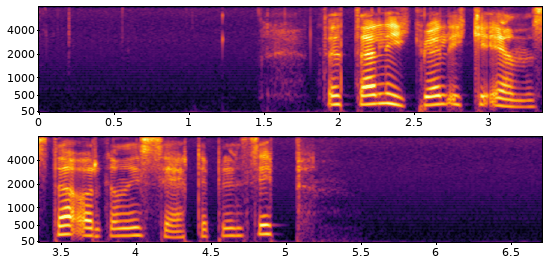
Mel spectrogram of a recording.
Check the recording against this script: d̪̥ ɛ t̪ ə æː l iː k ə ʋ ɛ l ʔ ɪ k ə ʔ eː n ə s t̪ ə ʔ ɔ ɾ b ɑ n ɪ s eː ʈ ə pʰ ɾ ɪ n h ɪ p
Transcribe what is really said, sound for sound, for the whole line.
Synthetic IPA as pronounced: d̪̥ ɛ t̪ ə æː ɭ iː k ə ʋ ɛ l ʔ ɪ k ə ʔ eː n ə s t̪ ə ʔ ɔ ɾ ɡ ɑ n ɪ s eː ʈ ə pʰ ɾ ɪ n s ɪ p

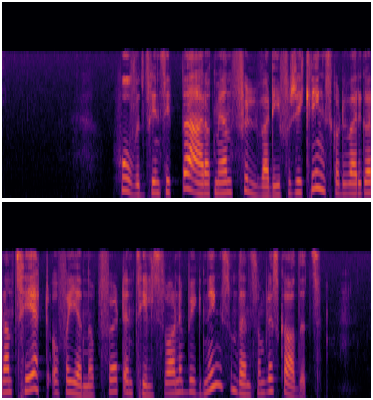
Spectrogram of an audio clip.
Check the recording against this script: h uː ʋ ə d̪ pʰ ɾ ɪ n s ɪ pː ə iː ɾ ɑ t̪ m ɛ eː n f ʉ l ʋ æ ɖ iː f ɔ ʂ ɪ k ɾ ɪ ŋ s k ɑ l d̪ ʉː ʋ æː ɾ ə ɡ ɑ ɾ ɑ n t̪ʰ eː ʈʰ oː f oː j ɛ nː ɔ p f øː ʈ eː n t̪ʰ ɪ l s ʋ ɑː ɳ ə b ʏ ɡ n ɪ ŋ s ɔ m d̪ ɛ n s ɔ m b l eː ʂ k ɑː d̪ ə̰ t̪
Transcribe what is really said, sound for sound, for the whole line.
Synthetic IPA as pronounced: h uː ʋ ə d̪ pʰ ɾ ɪ n s ɪ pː ə æː ɾ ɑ t̪ m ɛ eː n f ʉ l ʋ æ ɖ iː f ɔ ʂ ɪ k ɾ ɪ ŋ s k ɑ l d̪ ʉː ʋ æː ɾ ə ɡ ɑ ɾ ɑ n t̪ʰ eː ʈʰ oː f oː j ɛ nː ɔ p f øː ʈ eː n t̪ʰ ɪ l s ʋ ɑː ɳ ə b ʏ ɡ n ɪ ŋ s ɔ m d̪ ɛ n s ɔ m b l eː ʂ k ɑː d̪ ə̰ t̪

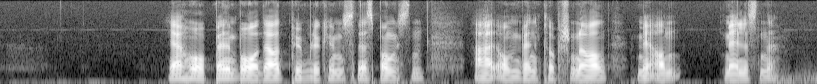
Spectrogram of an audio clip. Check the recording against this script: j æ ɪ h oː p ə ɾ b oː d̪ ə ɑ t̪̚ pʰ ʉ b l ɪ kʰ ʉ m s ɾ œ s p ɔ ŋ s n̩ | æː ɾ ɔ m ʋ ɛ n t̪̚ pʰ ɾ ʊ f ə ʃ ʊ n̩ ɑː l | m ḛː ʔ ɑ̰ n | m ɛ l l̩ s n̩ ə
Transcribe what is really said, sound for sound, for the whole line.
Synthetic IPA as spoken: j æ ɪ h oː p ə ɾ b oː d̪ ə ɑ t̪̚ pʰ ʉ b l ɪ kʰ ʉ m s ɾ ɛ s p ɔ ŋ s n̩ | æː ɾ ɔ m ʋ ɛ n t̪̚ pʰ ɾ ʊ f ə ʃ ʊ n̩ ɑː l | m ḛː ʔ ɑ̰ n | m ɛ l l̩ s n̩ ə

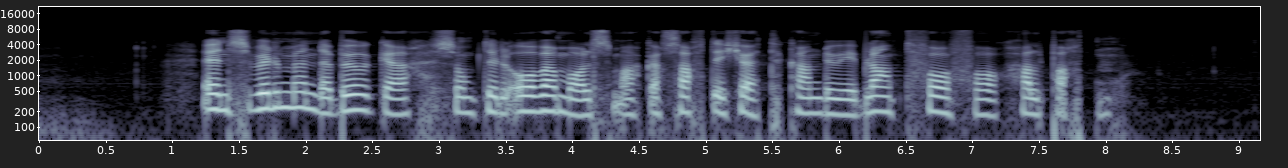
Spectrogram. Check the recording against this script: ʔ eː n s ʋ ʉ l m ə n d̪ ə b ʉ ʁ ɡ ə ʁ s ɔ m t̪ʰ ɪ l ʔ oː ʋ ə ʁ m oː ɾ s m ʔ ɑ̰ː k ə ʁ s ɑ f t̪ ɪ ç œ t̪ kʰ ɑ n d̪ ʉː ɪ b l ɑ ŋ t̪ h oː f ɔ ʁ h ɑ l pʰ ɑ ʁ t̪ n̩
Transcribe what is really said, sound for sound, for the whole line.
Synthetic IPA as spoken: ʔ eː n s ʋ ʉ l m ə n d̪ ə b ʉ ʁ ɡ ə ʁ s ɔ m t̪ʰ ɪ l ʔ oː ʋ ə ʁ m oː l s m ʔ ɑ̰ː k ə ʁ s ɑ f t̪ ɪ ç œ t̪ kʰ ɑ n d̪ ʉː ɪ b l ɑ n t̪ f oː f ɔ ʁ h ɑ l pʰ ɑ ʁ t̪ n̩

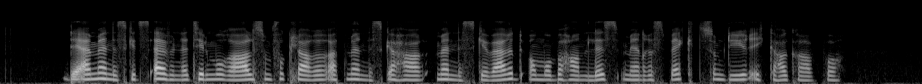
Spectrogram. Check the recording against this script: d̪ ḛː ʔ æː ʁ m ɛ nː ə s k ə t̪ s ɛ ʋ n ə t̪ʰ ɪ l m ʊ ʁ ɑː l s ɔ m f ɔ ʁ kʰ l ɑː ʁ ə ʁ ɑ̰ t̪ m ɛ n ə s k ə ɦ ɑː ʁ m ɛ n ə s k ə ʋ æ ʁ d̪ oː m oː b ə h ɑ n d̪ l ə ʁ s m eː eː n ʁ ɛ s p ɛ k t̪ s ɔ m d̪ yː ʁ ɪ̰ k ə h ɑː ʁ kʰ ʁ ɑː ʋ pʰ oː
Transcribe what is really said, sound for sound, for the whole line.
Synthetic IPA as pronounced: d̪ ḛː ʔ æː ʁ m ɛ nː ə s k ə t̪ s ɛ ʋ n ə t̪ʰ ɪ l m ʊ ʁ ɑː l s ɔ m f ɔ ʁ kʰ l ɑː ʁ ə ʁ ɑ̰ t̪ m ɛ n ə s k ə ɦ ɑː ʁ m ɛ n ə s k ə ʋ æ ʁ d̪ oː m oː b ə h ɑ n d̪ l ə s m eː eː n ʁ ɛ s p ɛ k t̪ s ɔ m d̪ yː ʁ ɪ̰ k ə h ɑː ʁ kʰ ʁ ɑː ʋ pʰ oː

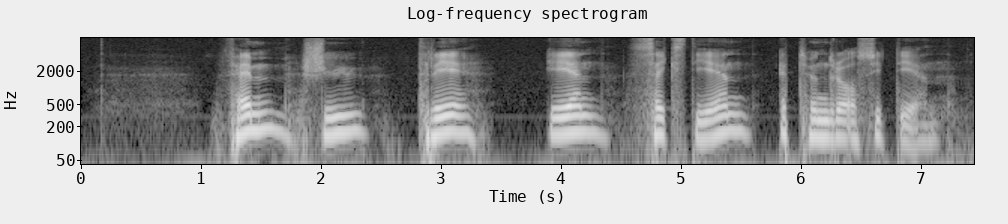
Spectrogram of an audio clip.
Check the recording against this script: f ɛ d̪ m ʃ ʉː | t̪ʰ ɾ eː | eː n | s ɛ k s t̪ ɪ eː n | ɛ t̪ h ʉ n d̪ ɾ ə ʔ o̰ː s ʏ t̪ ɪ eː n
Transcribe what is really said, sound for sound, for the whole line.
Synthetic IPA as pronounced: f ɛ m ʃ ʉː | t̪ʰ ɾ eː | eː n | s ɛ k s t̪ ɪ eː n | ɛ t̪ h ʉ n d̪ ɾ ə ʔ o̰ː s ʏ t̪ ɪ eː n

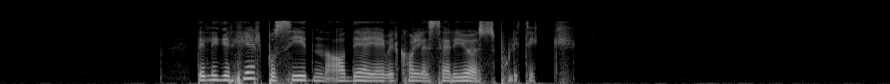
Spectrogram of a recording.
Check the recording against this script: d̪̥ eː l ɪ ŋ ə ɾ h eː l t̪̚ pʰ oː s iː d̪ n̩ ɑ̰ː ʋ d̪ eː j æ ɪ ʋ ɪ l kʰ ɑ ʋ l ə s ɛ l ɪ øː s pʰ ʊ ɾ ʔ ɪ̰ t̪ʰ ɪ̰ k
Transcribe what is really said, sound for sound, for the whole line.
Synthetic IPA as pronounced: d̪̥ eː l ɪ ɡ ə ɾ h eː l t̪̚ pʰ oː s iː d̪ n̩ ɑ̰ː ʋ d̪ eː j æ ɪ ʋ ɪ l kʰ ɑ l ə s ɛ ɾ ɪ øː s pʰ ʊ l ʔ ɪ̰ t̪ʰ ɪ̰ k

